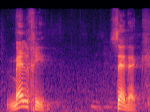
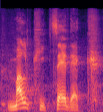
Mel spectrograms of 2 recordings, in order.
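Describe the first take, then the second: First: The name begins with the sounds 'Melchi'. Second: The name begins with the sounds 'Malki'.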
